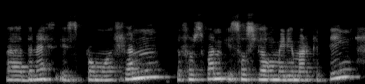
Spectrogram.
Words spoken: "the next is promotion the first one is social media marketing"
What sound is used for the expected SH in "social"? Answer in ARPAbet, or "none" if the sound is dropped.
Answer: S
